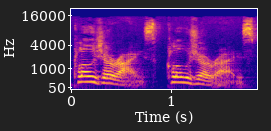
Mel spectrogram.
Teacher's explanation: quando você junta, close your, às vezes esse S fica quase um J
